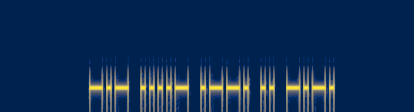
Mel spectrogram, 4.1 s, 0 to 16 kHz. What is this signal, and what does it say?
Morse code, heard as a keyed tone, about 28 wpm, 700 Hz. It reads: K4PIC
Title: NA SOTA Chaser Callsigns 28wpm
